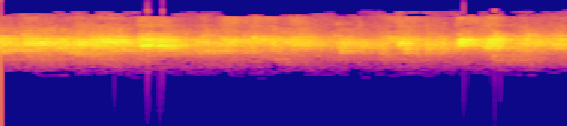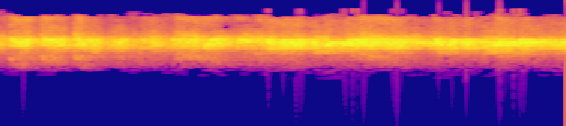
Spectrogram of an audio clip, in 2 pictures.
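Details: Sound of nesting swiftlets: unbroken, very high chirring and twittering from many birds, steady in level throughout.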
